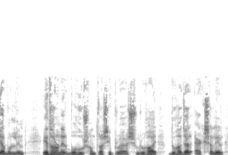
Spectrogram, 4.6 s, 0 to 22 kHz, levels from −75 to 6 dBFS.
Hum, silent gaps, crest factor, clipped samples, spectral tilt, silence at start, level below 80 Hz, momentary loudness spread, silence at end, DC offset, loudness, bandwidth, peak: none; none; 18 dB; under 0.1%; -5.5 dB/octave; 0 s; -68 dBFS; 7 LU; 0.1 s; under 0.1%; -23 LUFS; 11.5 kHz; -4 dBFS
